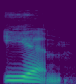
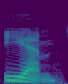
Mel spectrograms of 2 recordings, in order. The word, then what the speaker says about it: em: actually a completely different em and the em in this case is actually the phonetic pronunciation of the letter M and the reason is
